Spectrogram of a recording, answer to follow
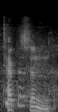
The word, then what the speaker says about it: Tucson: Yes, I knew how to pronounce it, Ben. I got it right this time. Tucson.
